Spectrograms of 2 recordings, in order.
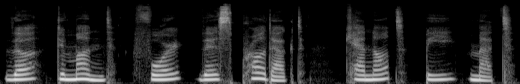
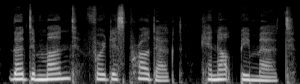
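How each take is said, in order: First: "The demand for this product cannot be met" slowly, word by word; slow reading. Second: Said in the usual way. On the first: Shown as a demonstration. Teacher announces a slow reading, very slow. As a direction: read it slowly for the class. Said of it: "好，我们慢读一遍". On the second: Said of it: "我们慢读一遍".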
